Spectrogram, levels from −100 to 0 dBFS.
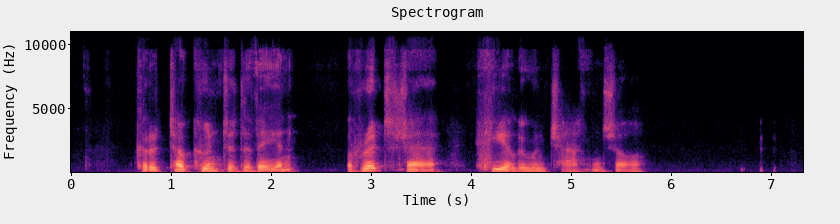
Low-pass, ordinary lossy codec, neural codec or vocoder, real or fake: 9.9 kHz; Opus, 16 kbps; none; real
